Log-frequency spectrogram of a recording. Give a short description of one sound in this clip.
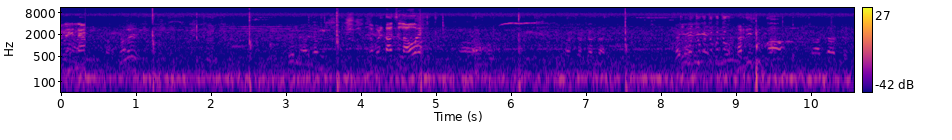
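A volleyball is struck by hand with a dull slap.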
